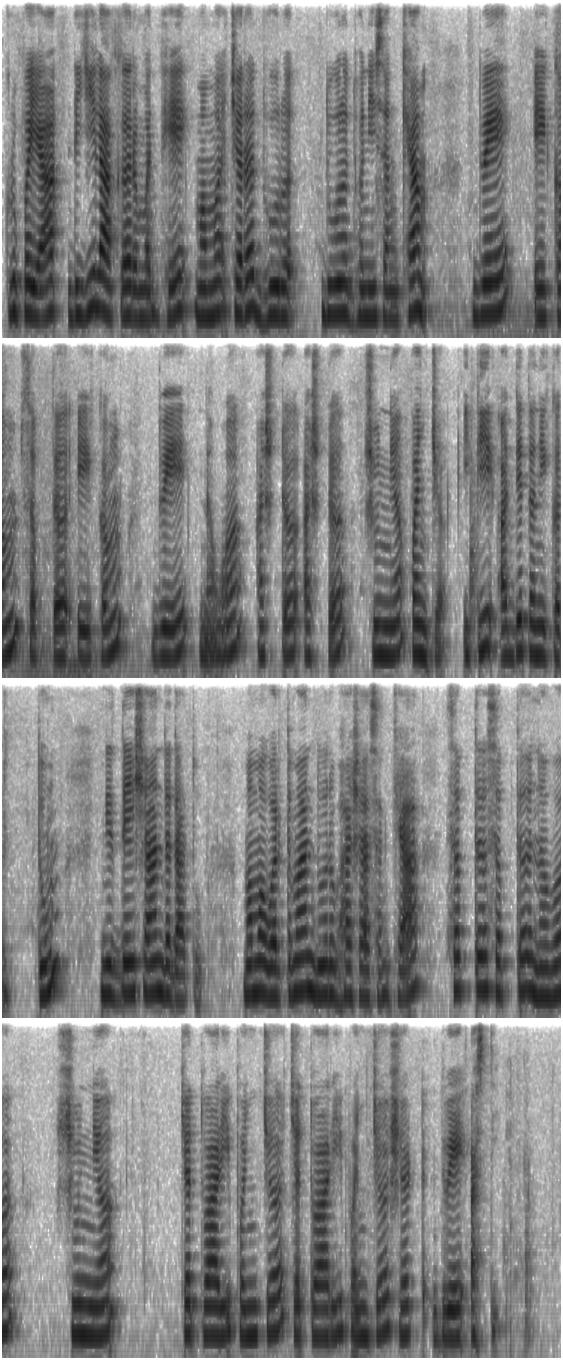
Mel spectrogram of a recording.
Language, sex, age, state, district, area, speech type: Sanskrit, female, 45-60, Karnataka, Belgaum, urban, read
